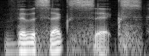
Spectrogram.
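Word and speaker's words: VIVIsectVI: 666, coupled with the word sect, and it's pronounced Vivisex 6.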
